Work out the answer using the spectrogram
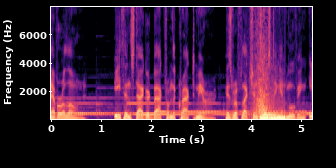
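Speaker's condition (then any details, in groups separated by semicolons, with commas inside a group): No condition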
